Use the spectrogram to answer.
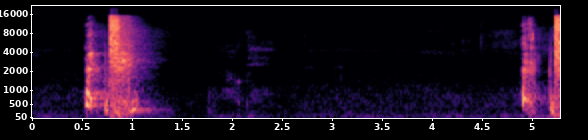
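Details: Two loud, sharp sneezes separated by a few seconds of quiet; forceful sneezing from a woman doing a sneezing challenge by irritating her nose with a bay leaf (tej patta).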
